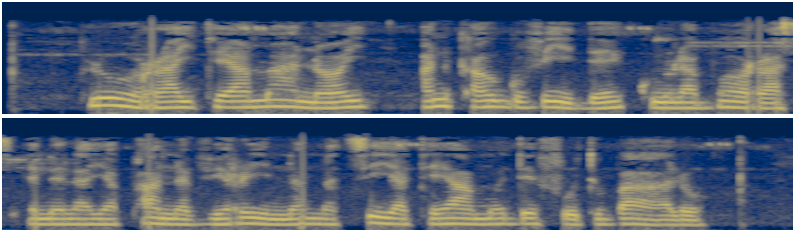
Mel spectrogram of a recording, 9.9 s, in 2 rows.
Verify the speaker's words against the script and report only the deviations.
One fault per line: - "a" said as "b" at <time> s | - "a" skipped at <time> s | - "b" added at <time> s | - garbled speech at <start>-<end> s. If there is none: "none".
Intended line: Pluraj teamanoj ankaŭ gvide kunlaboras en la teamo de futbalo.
- "japana virina nacia" added at 5.6 s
